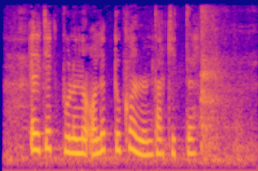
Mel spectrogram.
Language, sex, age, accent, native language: Uzbek, female, under 19, Qashqadaryo, Uzbek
